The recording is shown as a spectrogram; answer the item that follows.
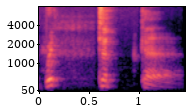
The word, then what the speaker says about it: Whittaker: That's why you should pronounce it. Whittaker.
